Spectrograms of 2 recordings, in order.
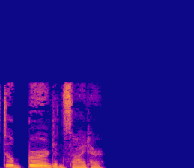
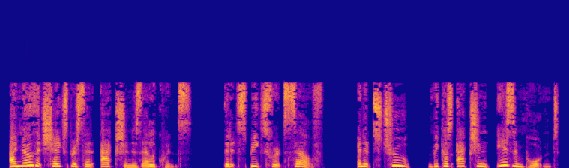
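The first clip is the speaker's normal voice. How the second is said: excited; 5 semitones higher than usual. A narrator's reading. Abby excited about film.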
